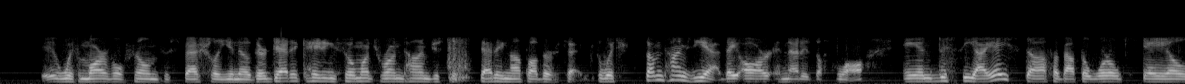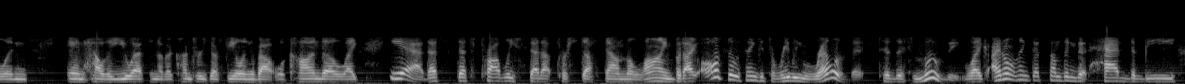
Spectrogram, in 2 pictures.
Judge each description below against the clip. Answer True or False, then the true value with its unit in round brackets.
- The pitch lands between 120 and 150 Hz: True (135 Hz)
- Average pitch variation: True (3.4 semitones)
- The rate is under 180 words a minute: False (200 wpm)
